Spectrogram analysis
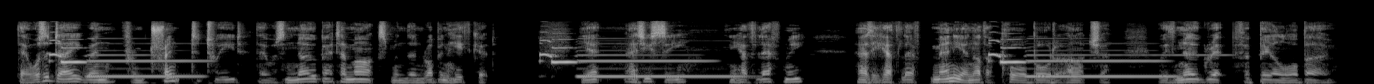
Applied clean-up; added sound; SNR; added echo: classical method Wiener filter.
